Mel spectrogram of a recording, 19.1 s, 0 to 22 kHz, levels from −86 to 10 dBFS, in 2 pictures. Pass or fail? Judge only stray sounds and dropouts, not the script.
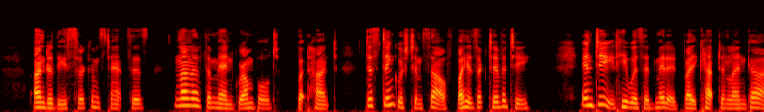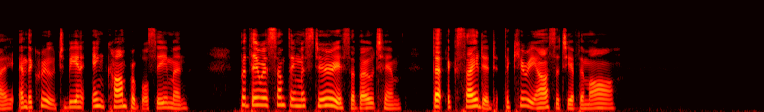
pass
